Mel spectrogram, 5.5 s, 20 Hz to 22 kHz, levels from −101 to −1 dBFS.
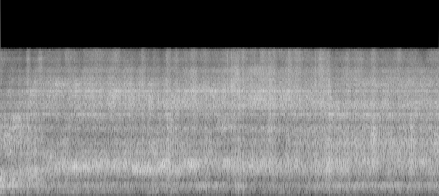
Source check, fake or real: fake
